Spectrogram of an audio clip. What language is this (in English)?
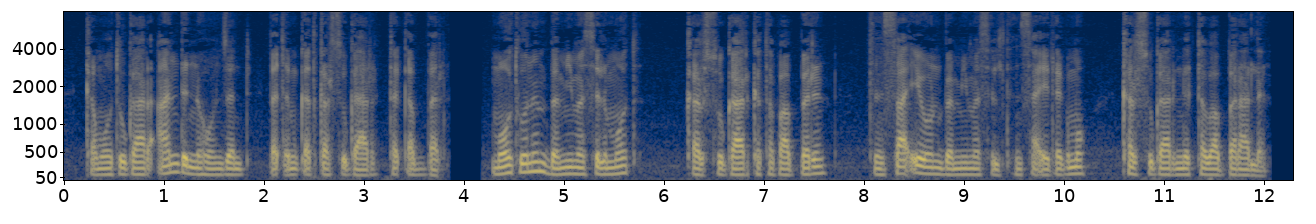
Amharic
